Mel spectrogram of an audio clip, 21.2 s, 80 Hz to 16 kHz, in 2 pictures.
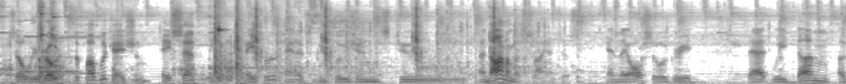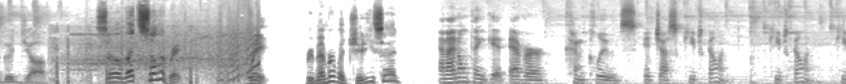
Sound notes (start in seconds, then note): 11.1 sound of fireworks; 13.2 rewind sound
